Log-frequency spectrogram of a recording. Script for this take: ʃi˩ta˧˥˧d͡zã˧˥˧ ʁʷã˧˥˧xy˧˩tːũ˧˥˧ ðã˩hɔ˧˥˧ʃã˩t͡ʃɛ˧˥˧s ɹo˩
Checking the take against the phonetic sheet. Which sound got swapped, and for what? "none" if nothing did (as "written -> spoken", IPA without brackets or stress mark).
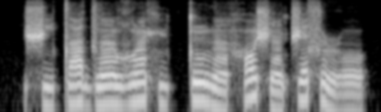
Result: none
